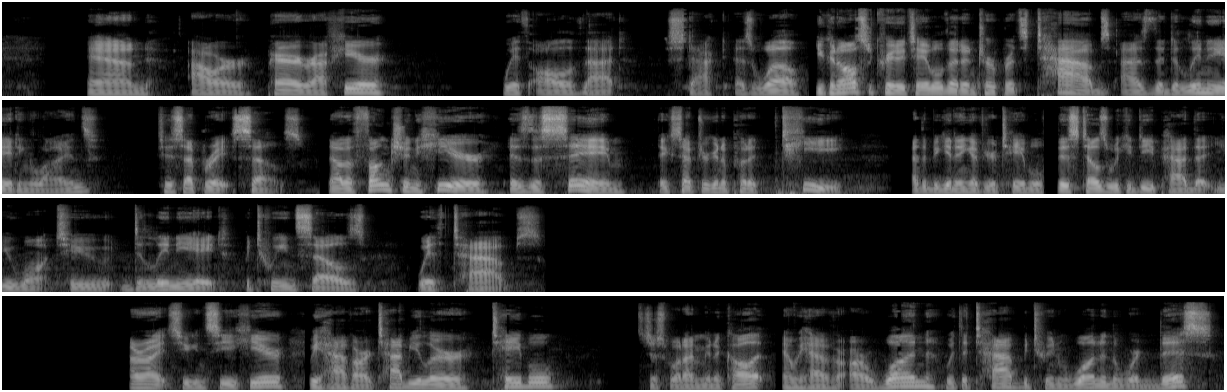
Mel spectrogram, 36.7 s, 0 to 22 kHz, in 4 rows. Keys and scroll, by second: 26.2 ctrl+shift+space, 26.9 ctrl+shift+space.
